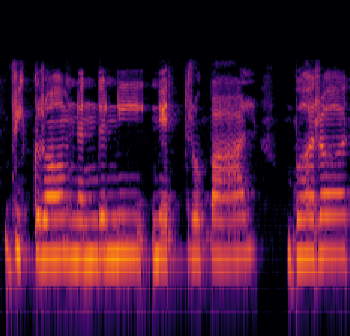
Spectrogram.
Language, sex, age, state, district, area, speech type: Hindi, female, 45-60, Rajasthan, Jodhpur, urban, spontaneous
